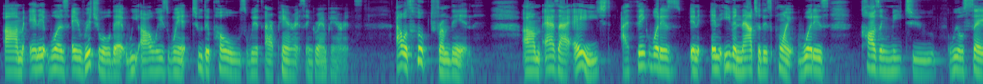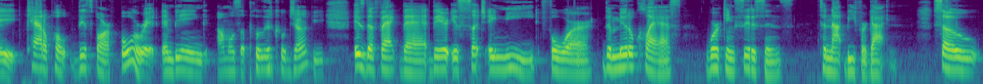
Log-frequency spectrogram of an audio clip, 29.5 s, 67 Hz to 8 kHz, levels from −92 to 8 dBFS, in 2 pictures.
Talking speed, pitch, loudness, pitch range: 155 wpm, 150 Hz, -15 LUFS, 135-165 Hz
